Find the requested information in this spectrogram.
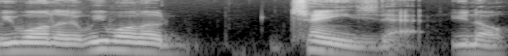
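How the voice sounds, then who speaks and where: A man speaks with an American accent at a moderate pace. His intonation is fairly even, and the recording is very clean with a silent background. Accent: sounds like a New Yorker, also called country. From Chicago West Side. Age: 40s. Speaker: independent hip hop artist. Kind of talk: interview conversation.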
